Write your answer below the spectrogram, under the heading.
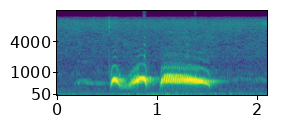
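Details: One 'kuk 2' phrase from a spotted dove used to provoke rival doves into answering: two quick rising hoots, then a sustained, slightly trembling low coo about half a second long.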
